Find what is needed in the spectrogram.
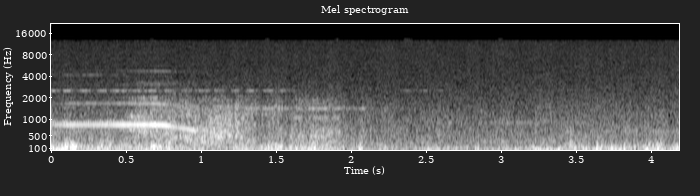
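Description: Faint whine of a distant RC Sukhoi SU-35 parkjet's electric motor and propeller in flight, a steady tone that drops in pitch about a second in and fades away, over a low rumble.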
